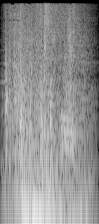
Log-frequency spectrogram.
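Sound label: crash of books that fell from a shelf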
